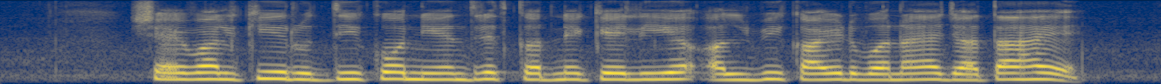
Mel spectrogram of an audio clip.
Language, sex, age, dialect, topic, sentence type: Marathi, female, 25-30, Varhadi, agriculture, statement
